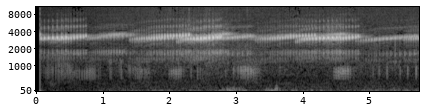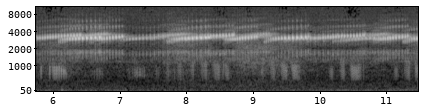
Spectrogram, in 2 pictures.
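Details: Northern leopard frogs fighting for territory in a pond: rapid rattling, snore-like croaks with a bright rasping edge, overlapping in long pulsed bursts that swell and fade every couple of seconds, with low thumps of water splashing.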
